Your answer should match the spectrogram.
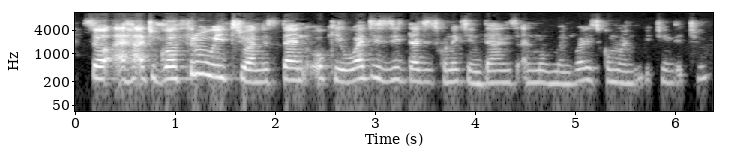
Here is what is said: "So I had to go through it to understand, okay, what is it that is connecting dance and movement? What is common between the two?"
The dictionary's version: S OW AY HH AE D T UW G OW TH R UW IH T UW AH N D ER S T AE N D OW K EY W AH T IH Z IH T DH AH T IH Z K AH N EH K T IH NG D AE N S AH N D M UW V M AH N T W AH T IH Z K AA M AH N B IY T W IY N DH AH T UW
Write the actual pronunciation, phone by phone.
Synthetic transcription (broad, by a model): S OW AY HH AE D T UW G OW TH R UW IH T UW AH N D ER S T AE N D OW K EY W AH T IH Z IH T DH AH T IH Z K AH N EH K T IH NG D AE N S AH N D M UW V M AH N T W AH T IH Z K AA M AH N B IY T W IY N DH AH T UW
